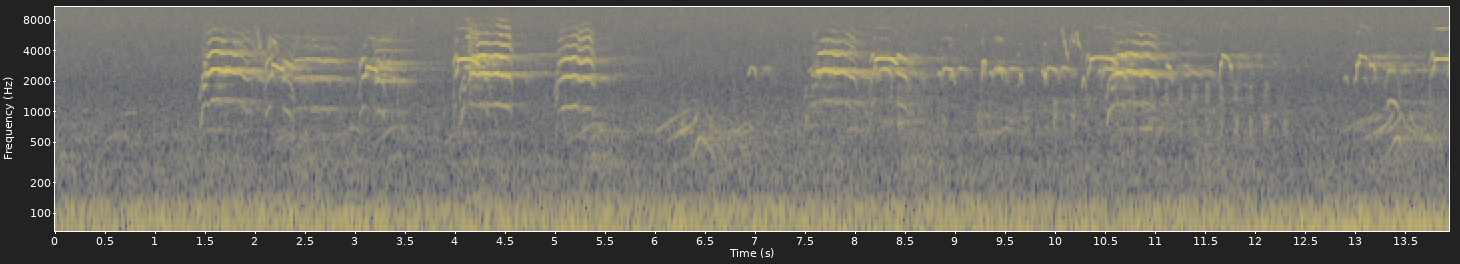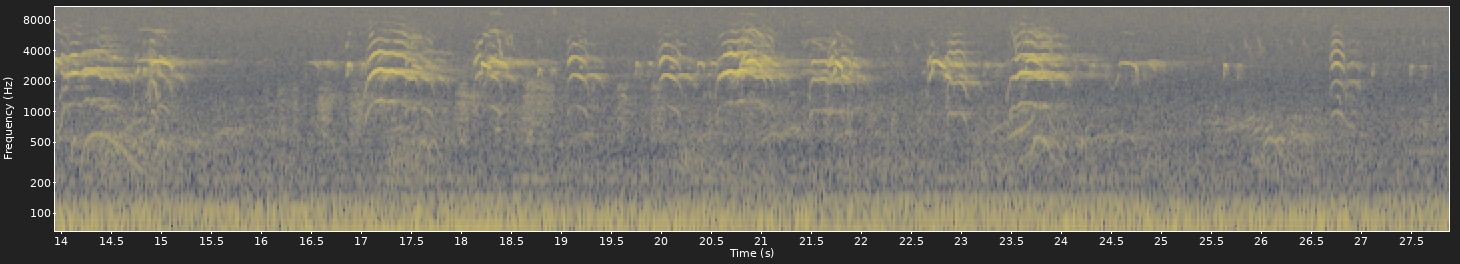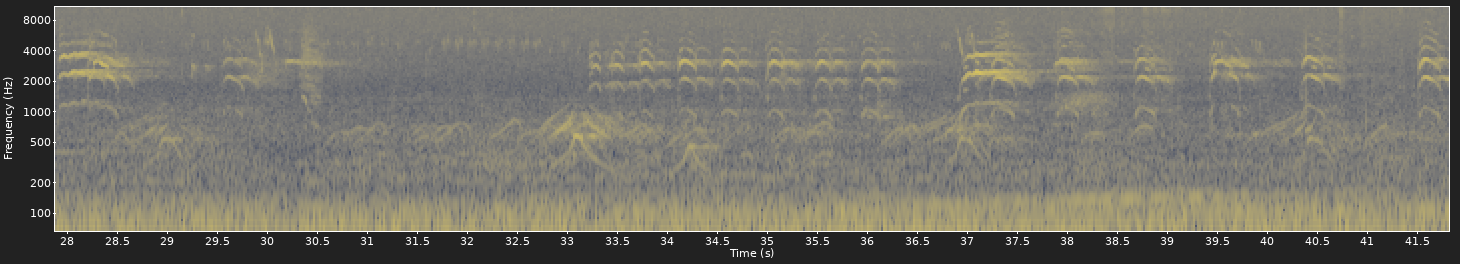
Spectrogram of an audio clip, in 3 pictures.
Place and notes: Whitepark Bay, Northern Ireland - An unbelievably calm day, springtime activity in the natural amphitheater
At this jagged promontory in the stunning Northern Ireland coastline the cliffs and bare rocks form a natural amphitheater that gives the soundscape a reverberant quality it would not have in the open. On this unbelievably warm, calm day it creates a very special atmosphere. Gulls, eider ducks, oystercatchers, rock pipits, cormorants and people all contribute. The distant shouts are an extreme sports group (Aquaholics) that leap off cliffs into the sea below. The rather sinister bass is a helicopter for wealthy tourists to see the view from above. They regularly fly over but even when on the ground the drone, 5km away, is constant and never stops.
